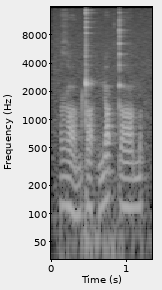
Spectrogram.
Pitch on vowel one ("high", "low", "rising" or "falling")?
low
